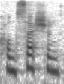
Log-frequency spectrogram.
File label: "concession", English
